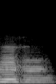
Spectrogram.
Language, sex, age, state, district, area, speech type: Telugu, male, 18-30, Telangana, Kamareddy, urban, conversation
